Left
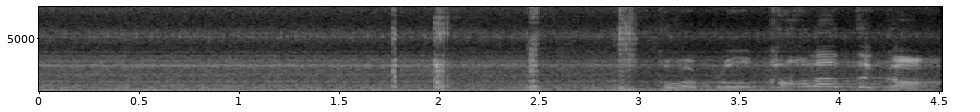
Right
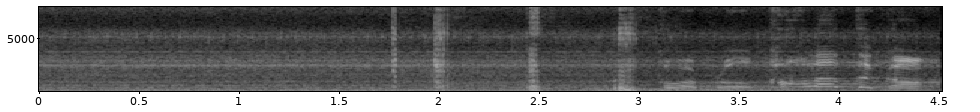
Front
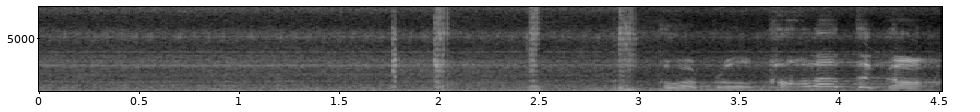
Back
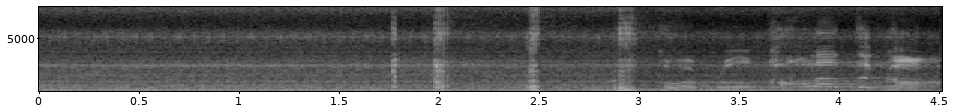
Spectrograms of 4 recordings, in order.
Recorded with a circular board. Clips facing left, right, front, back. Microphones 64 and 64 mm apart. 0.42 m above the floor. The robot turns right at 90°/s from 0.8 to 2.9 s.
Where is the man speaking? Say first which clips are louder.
Even, front 3 dB; straight ahead, 0.8 m.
